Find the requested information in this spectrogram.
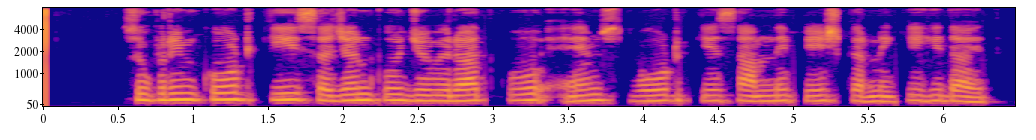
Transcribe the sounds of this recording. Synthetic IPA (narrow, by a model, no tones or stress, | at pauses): sʊpɾiːmkoːɾʈkisɐd͡ʒənkod͡ʒʊmeɾaːt̪koɛːmsboːɾɖkesaːmnepeːʃkɐɾnekiɦɪd̪aːjət̪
